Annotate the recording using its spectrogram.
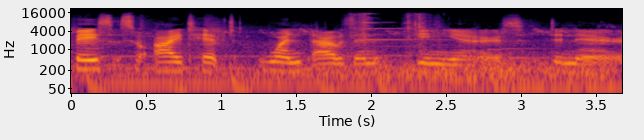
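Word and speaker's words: dinar: so I tipped 1,000 din daer it's like dinner I learned how to say it properly da daer which is like maybe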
